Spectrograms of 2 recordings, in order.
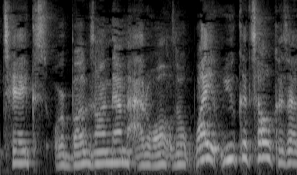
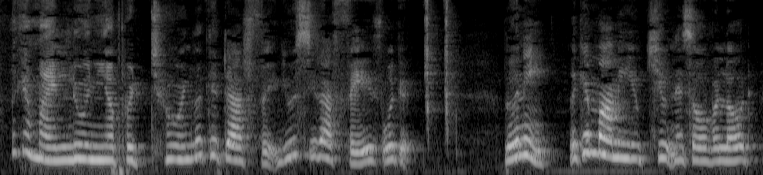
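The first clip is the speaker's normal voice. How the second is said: higher cooing pet voice; 5 semitones higher than usual. Real, not acted. Cooing over her cat.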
